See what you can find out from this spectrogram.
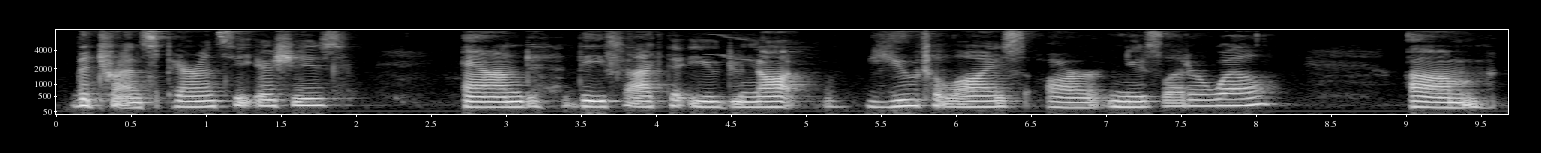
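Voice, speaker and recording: A woman delivers public comment at a village board meeting, deliberate and pointed. She speaks very slowly in a somewhat low, gravelly voice. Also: darkish tone.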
